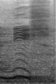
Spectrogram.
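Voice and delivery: "नीश" drawn out, ending in sh; British pronunciation. Shown as a demonstration. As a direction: say "नीश" as neesh. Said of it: "British English में इसको बोला जाता है".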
